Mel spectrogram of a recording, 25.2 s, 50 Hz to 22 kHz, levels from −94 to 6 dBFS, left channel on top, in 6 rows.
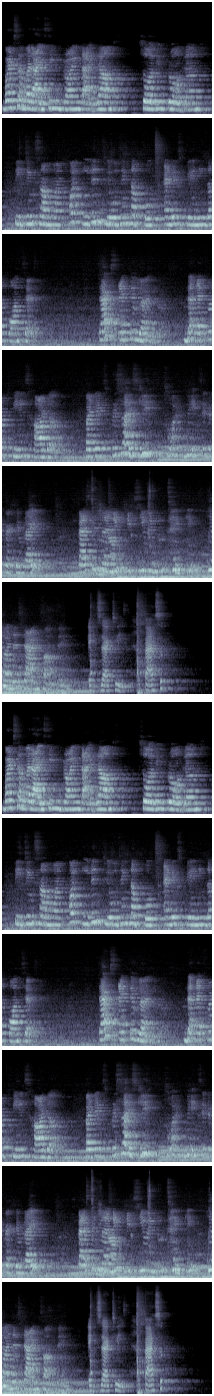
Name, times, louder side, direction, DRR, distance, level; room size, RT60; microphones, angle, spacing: voice 1, 0.0-2.2 2.8-4.0 4.5-9.0 10.3-11.6 12.0-13.7 14.3-17.5 18.3-20.6 20.9-22.4, right 1 dB, 50° right, -1 dB, 1.0 m, -23 dB
sound 1, 4.2-22.3, equal, 15° left, 2.8 m, -30 dB
sound 2, 13.8-22.8, right 1 dB, ahead, 1.4 m, -33 dB
voice 2, 18.6-19.2 21.6-21.7 22.7-24.2, right 2 dB, 20° right, 10 dB, 0.4 m, -28 dB
16.0 x 6.5 x 2.5 m, 1.1 s
head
